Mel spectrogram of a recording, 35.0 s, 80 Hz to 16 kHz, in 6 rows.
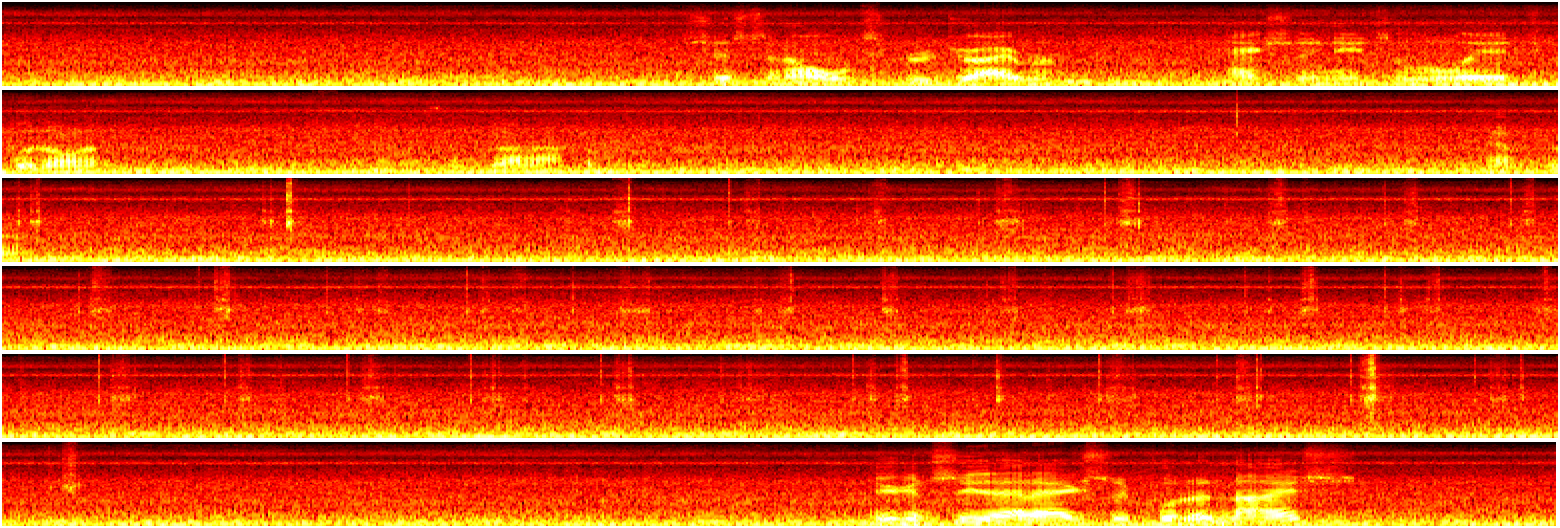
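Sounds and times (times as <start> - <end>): steady machine hum: 6.3 - 32.0
file rasping on screwdriver: 10.3 - 10.8, 11.4 - 29.6.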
